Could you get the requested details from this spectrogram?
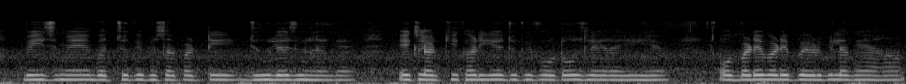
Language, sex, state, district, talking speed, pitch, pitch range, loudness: Hindi, female, Bihar, Begusarai, 170 wpm, 215 Hz, 210-220 Hz, -30 LUFS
